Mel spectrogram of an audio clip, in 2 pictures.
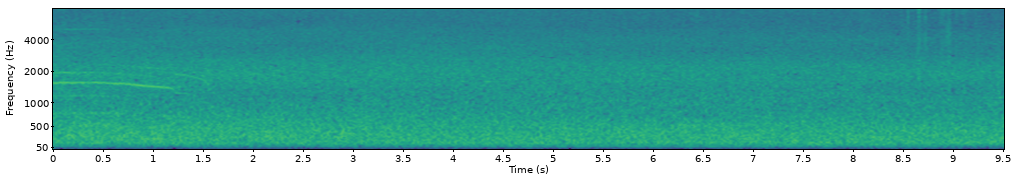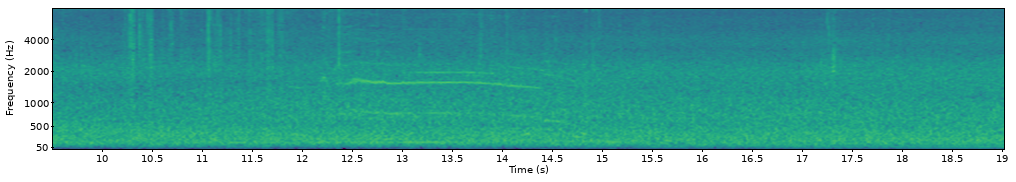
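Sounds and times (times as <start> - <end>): high drawn-out call: 0.0 - 1.6, 12.2 - 15.2
rain hissing: 10.9 - 16.6.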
